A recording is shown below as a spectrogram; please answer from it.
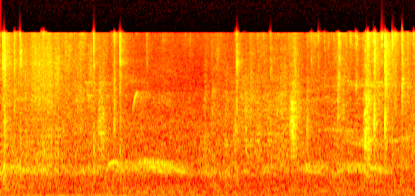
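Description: Soft, low bird calls, a few rising-and-falling notes, with some sharp clicks near the end over a steady low hum.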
